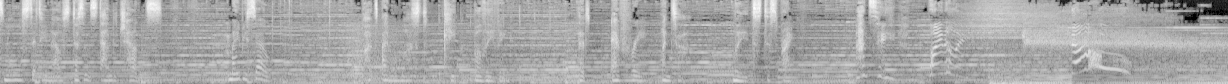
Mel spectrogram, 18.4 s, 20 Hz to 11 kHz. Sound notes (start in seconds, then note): 15.2 owl screeches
